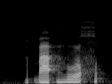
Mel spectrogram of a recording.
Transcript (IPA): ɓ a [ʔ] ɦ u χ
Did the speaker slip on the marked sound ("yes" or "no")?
no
